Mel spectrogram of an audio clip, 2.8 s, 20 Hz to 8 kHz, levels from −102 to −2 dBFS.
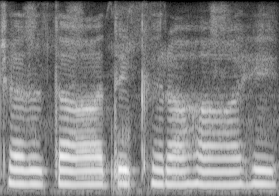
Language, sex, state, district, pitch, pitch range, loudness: Hindi, female, Madhya Pradesh, Bhopal, 205 Hz, 200-210 Hz, -14 LUFS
